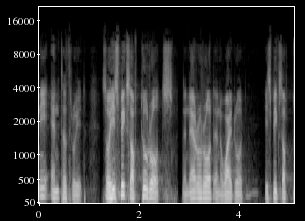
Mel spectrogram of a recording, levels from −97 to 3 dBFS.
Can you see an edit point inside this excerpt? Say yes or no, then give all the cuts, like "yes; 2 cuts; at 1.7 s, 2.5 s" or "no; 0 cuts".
yes; 2 cuts; at 1.2 s, 2.8 s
